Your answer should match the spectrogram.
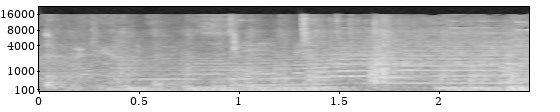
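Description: High school marching band playing live in the open air: brass hold sustained chords over loud low drums, coming in suddenly and louder at the start, with a sharp hit near the end.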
